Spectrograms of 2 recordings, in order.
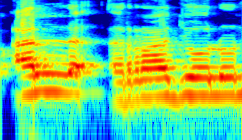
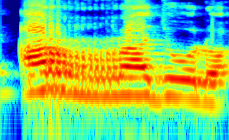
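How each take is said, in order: First: الرجل as al-rajulu, with a clear held L; wrong reading, laam sounded. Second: الرجل as ar-rajulu, long trilled R; assimilated article. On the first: Teacher shows what not to read, الرجل with audible L. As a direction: separate L from R in الرجل. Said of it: "اب ہم اس کو الرجل نہیں پڑھ سکتے". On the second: Teacher corrects pupil's reading, الرجل with long rolled R. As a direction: drop the L and roll the doubled R in الرجل. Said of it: "تو اب اس کو پڑھیں گے". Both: Shown as a demonstration.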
